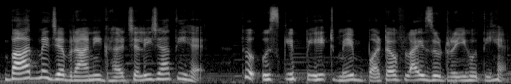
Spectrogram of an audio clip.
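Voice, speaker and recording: A woman's voice: mid-range voice, normal speed, faint music behind. A woman narrator reading a scripted family moral story for a cartoon video.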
